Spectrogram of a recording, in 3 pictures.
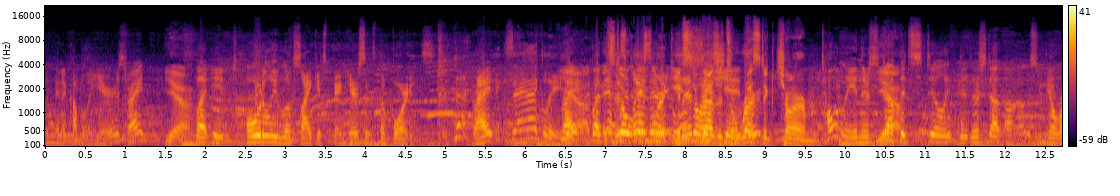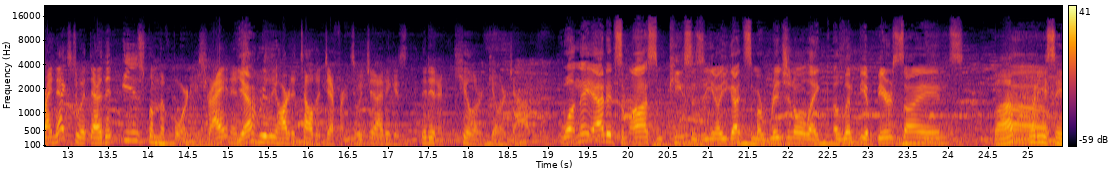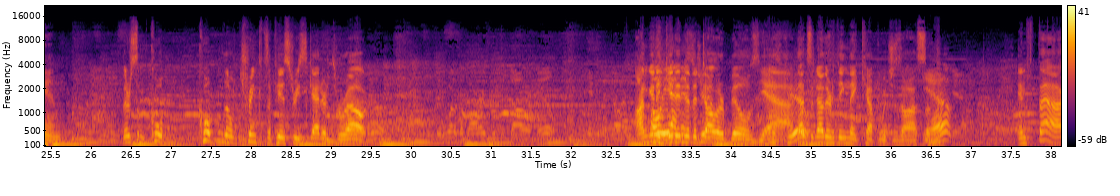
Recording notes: Comet Tavern in Capitol Hill. Recorded live at the Comet Tavern on 09/21/2023.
